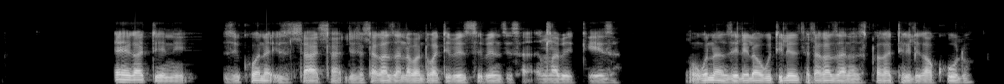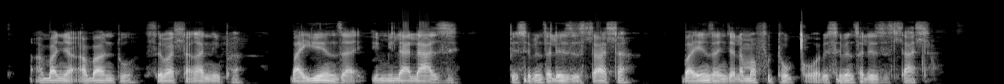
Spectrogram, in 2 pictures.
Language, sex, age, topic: North Ndebele, male, 36-49, health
